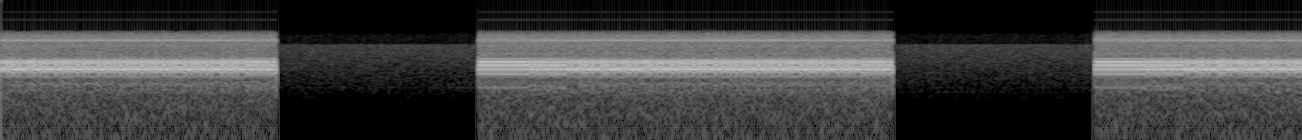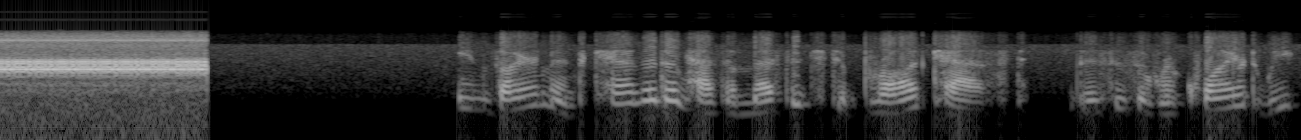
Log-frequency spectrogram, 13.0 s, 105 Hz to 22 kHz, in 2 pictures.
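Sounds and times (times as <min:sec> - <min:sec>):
harsh digital data tones: 0:05.5 - 0:07.6.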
